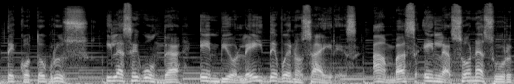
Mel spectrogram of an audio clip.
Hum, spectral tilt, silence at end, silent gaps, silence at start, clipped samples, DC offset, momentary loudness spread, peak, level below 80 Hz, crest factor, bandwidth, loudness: none; -5.5 dB/octave; 0 s; none; 0 s; under 0.1%; under 0.1%; 4 LU; -4 dBFS; -30 dBFS; 10 dB; 19 kHz; -16 LUFS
